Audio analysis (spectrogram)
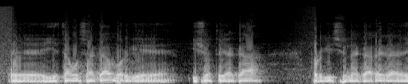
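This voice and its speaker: Moderate pace and ordinary pitch variation. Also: man. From Argentina. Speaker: football coach. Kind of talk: press conference. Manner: halting. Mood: firm, self-defending. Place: meeting room. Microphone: handheld.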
